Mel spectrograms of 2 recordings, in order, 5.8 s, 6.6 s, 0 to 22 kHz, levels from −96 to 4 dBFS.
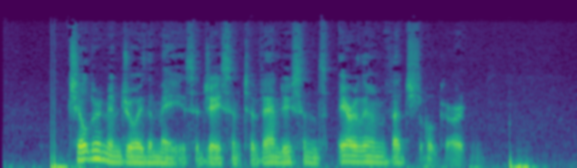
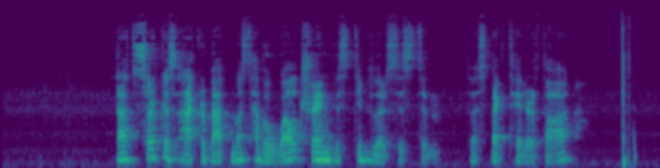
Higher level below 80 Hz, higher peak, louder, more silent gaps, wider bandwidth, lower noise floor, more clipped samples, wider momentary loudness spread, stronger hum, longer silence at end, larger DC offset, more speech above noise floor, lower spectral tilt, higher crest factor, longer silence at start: first, -38 dBFS vs -70 dBFS; first, -2 dBFS vs -18 dBFS; first, -20 LUFS vs -40 LUFS; neither; second, 14 kHz vs 16 kHz; second, -39 dBFS vs -76 dBFS; neither; first, 21 LU vs 14 LU; neither; first, 0.4 s vs 0.25 s; neither; second, 20 dB vs 36 dB; first, -6 dB/octave vs -4.5 dB/octave; second, 18 dB vs 24 dB; second, 0.5 s vs 1.15 s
